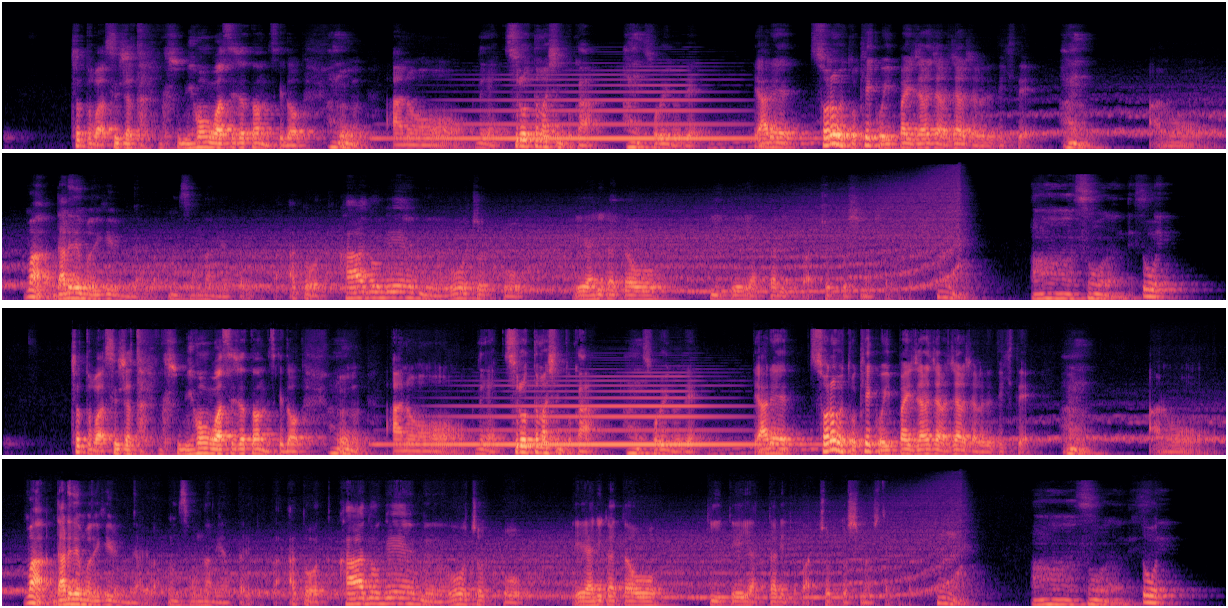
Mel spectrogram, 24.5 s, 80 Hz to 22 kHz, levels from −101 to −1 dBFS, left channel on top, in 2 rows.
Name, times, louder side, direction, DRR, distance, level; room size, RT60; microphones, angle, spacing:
voice 1, 0.7-3.6 3.9-5.9 6.5-6.9 7.5-10.3 10.6-10.8 11.5-12.0 12.5-17.5 17.9-18.8 19.3-20.9 21.6-21.8 23.6-23.8, right 2 dB, 65° right, 9 dB, 0.9 m, -27 dB
Wind instrument woodwind instrument, 3.7-8.7, right 3 dB, 20° right, 0.3 m, -30 dB
sound 1, 7.0-21.8, equal, 90° left, 3.5 m, -42 dB
voice 2, 10.6-10.9 22.5-23.8, equal, 55° left, 2 dB, 0.9 m, -33 dB
12.5 x 7.4 x 3.3 m, 0.70 s
head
